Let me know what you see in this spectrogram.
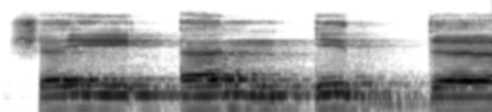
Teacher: തൻവീനും ശേഷം ഹംസയുമാണ്, ഇൽഹാർ ഹൽഖി നൽകി മണിക്കാതെ വെളിവാക്കുക.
